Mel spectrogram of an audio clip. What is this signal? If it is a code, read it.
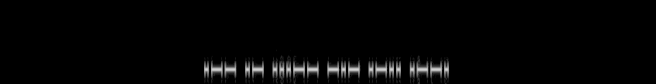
Morse code, heard as a keyed tone, about 34 wpm, 700 Hz. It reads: WA3KLP
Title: USA Call Signs - 6 Characters - Repeated 2x - 35wpm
